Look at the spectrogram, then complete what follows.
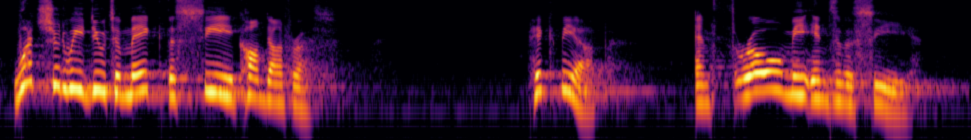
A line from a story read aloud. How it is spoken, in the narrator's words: replied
